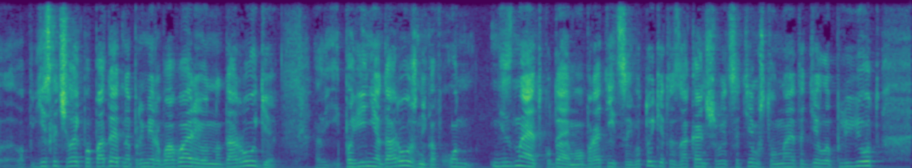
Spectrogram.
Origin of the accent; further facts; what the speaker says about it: Moscow, Russia; Я этого как москвич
